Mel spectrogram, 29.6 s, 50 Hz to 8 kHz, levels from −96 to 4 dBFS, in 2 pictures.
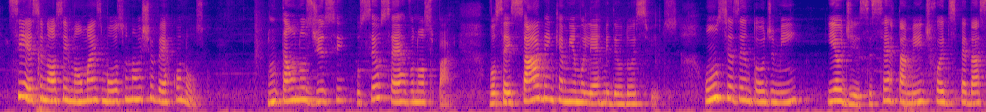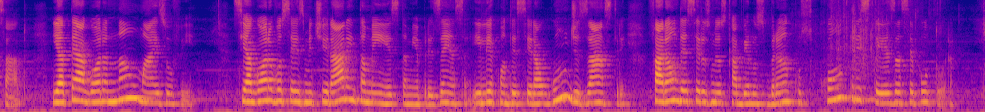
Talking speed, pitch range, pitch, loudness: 140 wpm, 225-270 Hz, 245 Hz, -23 LUFS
